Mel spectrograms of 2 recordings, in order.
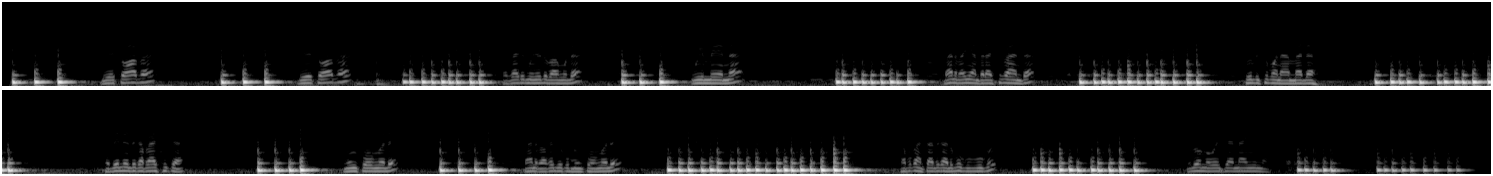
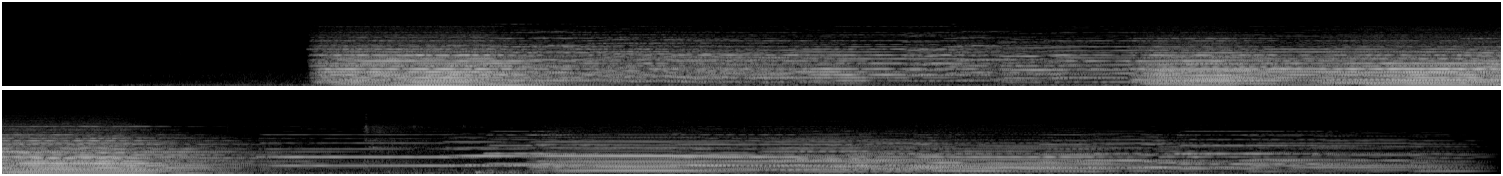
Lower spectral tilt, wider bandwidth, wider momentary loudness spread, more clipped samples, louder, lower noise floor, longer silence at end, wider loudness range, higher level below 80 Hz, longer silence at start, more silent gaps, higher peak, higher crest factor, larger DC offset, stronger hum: first, -16 dB/octave vs -7 dB/octave; second, 1.6 kHz vs 11.5 kHz; first, 25 LU vs 14 LU; neither; first, -16 LUFS vs -27 LUFS; second, -60 dBFS vs -80 dBFS; about the same, 0.3 s vs 0.2 s; second, 6 LU vs 11 LU; about the same, -46 dBFS vs -42 dBFS; second, 0.1 s vs 3.05 s; neither; first, 0 dBFS vs -8 dBFS; about the same, 18 dB vs 20 dB; neither; neither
